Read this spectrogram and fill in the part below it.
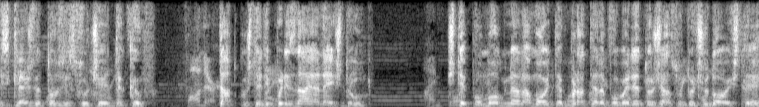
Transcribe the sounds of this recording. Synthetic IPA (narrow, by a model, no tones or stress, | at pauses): izɡlɛʒd̪ɐt̪ɔzislˠut͡ʃəjt̪ɐkəf | t̪at̪kʊʃt̪ɛt̪ipɾiznajənɛʃt̪o | ʃt̪ɛpomɔɡnənɐmɔit̪ɛbɾat̪ʲɐd̪ɐp̬obɛd̪ət̪oʒasnot̪ot͡ʃʊd̪ɔviʃt̪ɛ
